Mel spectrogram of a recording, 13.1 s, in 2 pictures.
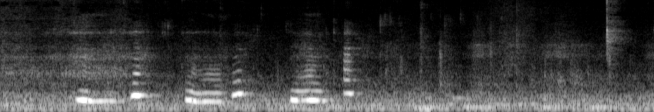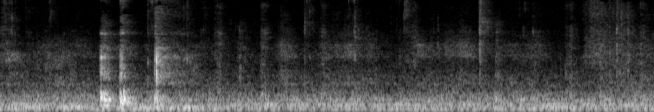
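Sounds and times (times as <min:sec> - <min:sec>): person chewing: 0:03.7 - 0:13.0
throat or mouth sounds: 0:07.5 - 0:08.9.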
